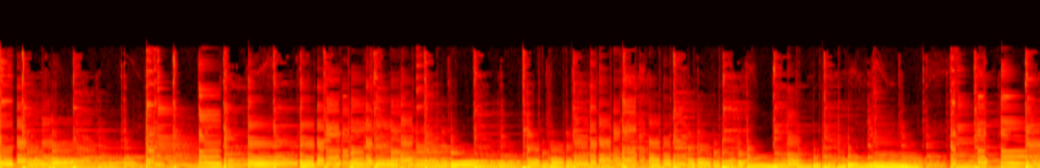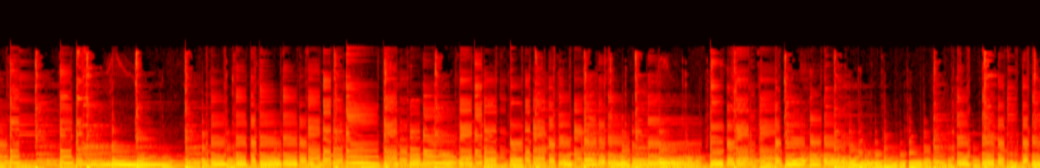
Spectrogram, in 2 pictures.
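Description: Flatpicked steel-string acoustic guitar improvising a bluegrass break in the key of C, a continuous run of quick single-note lines, played over a backing rhythm track.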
